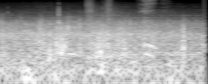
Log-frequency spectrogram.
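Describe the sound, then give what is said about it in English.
Strong wind blows across a field during a group jump, a steady, loud, buffeting roar that fills the whole clip, with voices faintly beneath it. “There's too much wind.”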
